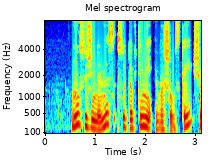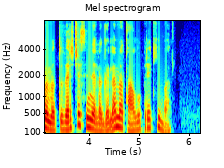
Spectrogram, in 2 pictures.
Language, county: Lithuanian, Telšiai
